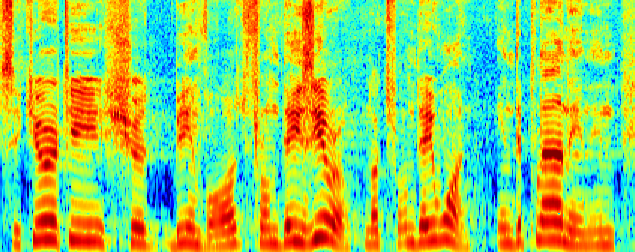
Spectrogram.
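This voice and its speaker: A man with a non-native accent, high pitch, ordinary pitch variation and a fairly slow pace. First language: not English. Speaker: cybersecurity engineering leader, conference speaker. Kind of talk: conference talk. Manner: casual, with filler words.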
